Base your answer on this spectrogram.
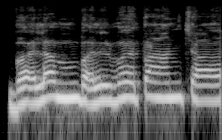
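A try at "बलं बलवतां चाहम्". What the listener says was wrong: Balvatam, you're saying, no? Balavatam. Bala. Yeah, you're not saying lawful.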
